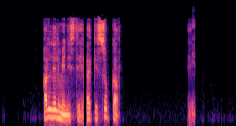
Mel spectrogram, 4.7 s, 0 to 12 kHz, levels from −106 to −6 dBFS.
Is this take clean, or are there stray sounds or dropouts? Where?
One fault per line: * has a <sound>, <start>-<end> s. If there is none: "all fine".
* has a dropout, 1.7-1.7 s
* has a laugh, 3.7-3.9 s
